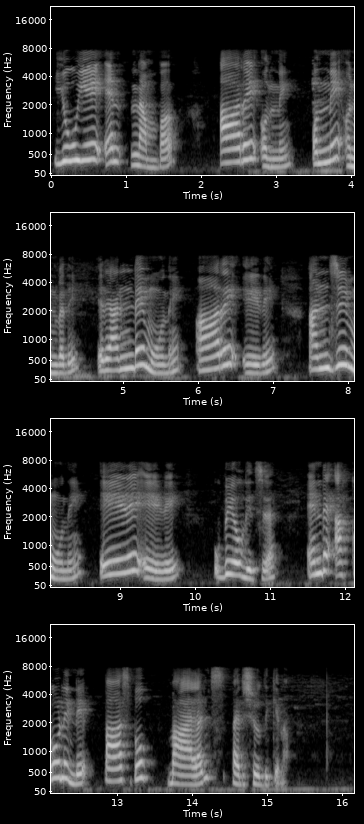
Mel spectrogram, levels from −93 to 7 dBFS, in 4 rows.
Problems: none marked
